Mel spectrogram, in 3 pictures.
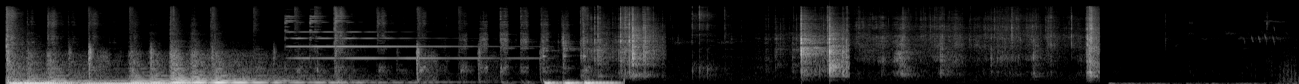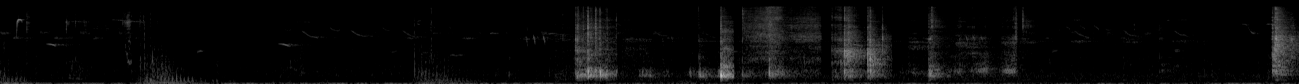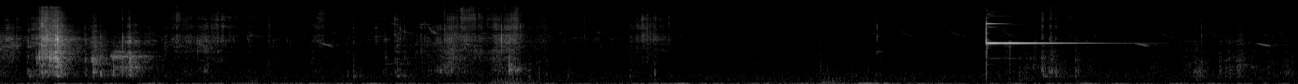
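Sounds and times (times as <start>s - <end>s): foil crinkling: 5.8s - 11.0s, 25.7s - 32.9s, 37.4s - 38.9s
cardboard tearing: 5.9s - 6.7s, 7.4s - 11.0s, 25.7s - 28.8s, 29.6s - 32.8s
plastic wrap crinkling: 5.9s - 11.1s, 25.7s - 32.9s
utility knife slicing tape: 25.7s - 27.0s.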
